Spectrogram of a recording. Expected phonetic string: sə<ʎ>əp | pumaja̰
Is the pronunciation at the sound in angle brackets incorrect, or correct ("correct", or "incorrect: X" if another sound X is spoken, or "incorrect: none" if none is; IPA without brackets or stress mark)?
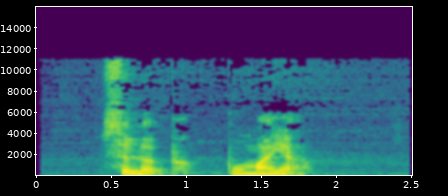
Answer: incorrect: l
